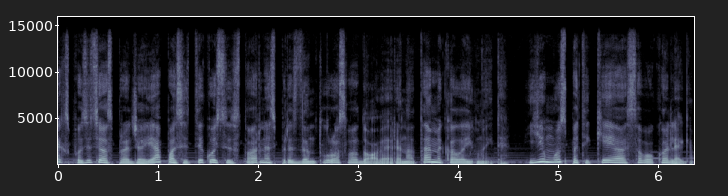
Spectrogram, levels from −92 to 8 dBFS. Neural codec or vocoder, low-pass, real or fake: none; 14.4 kHz; real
